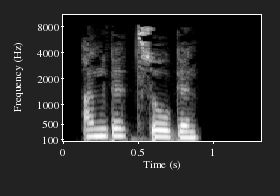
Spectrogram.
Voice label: "angezogen", German; adjectives

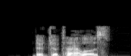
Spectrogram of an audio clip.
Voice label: "digitalis", English; nouns

